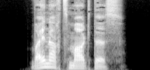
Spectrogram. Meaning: genitive singular of Weihnachtsmarkt
- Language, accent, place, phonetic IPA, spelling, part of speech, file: German, Germany, Berlin, [ˈvaɪ̯naxt͡sˌmaʁktəs], Weihnachtsmarktes, noun, De-Weihnachtsmarktes.ogg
